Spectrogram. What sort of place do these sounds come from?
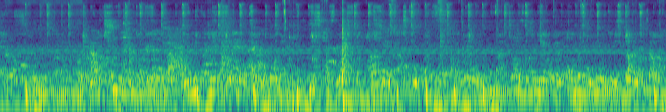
restaurant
